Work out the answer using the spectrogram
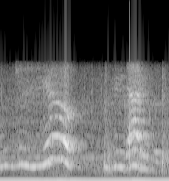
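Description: An African grey parrot gives two sing-song, human-like phrases, each note swooping up and then down, with a quiet indoor hush behind.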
